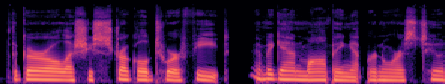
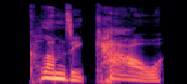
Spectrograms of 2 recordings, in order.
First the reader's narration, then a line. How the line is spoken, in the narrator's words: a voice spat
